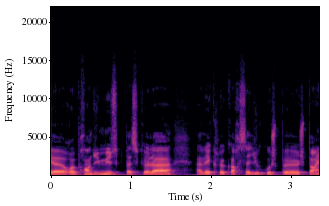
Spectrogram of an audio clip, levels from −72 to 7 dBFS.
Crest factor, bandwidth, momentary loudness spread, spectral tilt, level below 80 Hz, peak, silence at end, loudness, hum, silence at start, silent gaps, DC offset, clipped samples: 18 dB; 16 kHz; 8 LU; -5.5 dB/octave; -42 dBFS; -2 dBFS; 0 s; -21 LUFS; none; 0 s; none; under 0.1%; under 0.1%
